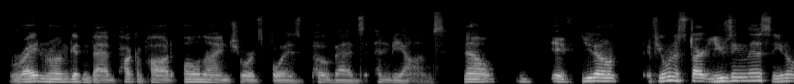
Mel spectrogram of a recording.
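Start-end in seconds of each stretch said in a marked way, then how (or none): 0.1-4.4 quiet, rapid ritual recital of the clearing statement. Acted. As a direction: rattle off the formula softly, like an incantation.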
